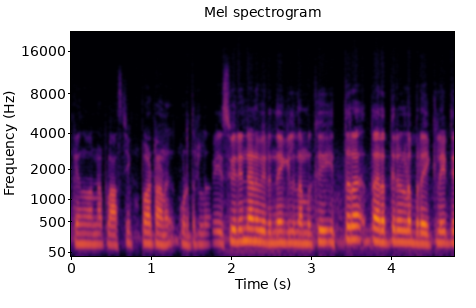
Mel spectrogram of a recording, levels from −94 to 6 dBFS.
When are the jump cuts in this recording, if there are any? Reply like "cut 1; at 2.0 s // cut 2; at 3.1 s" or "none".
cut 1; at 1.8 s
